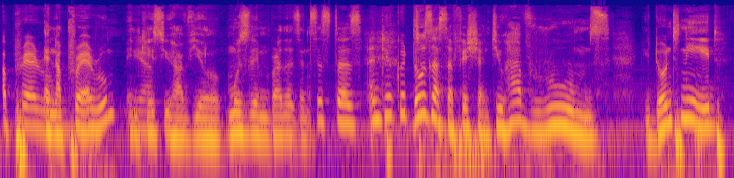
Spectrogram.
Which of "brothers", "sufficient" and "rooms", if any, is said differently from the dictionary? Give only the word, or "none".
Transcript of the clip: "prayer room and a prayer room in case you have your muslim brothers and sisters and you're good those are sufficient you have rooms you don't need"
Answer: none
